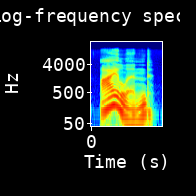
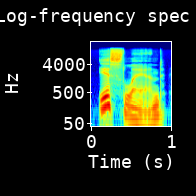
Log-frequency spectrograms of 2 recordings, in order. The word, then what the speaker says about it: island: And island, the s is silent there. It's not is-land, it's simply island.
